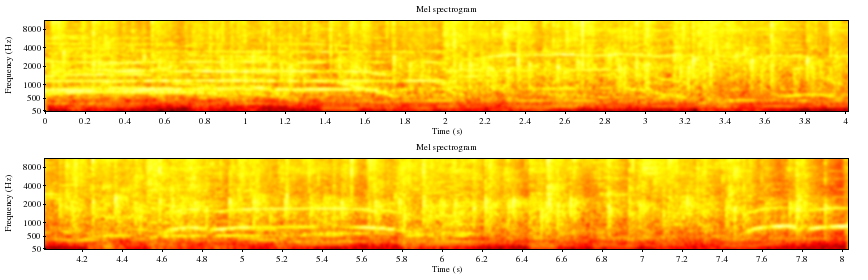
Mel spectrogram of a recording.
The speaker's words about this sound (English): How about a round of applause for the idea of a storytelling show? That's good. Let's make it a little more exciting. And keep that applause going for our first storyteller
